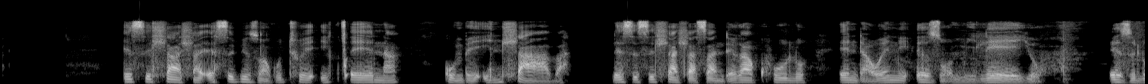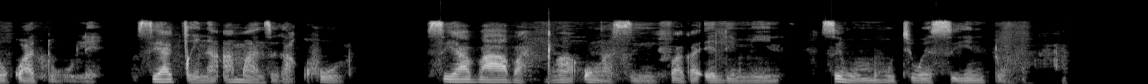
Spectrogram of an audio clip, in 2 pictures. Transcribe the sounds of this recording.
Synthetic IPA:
isiɬaɬaʔesiβizwaɣutʰwɛʔiǀɛna | ɣumbʱɛʔint͡ɬaβa | lesisiɬaɬasandʱɛɣakʰulu | ɛndʱa̰weniʔɛzomilɛjɔ | eziluɡ̥ʱwad̥ʱuːlɛ | sijaɡ͡ǀʱina̰ʔamand͡zʱiɣa̰kʰuːlu | sijaβaβaŋ͡ǁaʔɔŋasijifaɣaʔelimini | siŋumutʰiwesiːntʼu

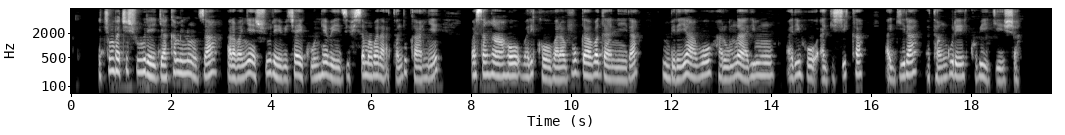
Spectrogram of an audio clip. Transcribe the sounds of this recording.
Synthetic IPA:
it͡ʃuːmbat͡ʃiʃuɾe̞ɾɟaːkaminuːzahaɾaβaɲe̞ːʃuːɾe̞βit͡ʃaje̞kuːn̥he̞βe̞zifi̥samaβaɾaːtaːndukʰaɲe̞ | βasaŋ̥aːɦo̞βaɾikʰo̞βaɾavuɡaβaɡaːniːɾa | imbe̞ɾe̞jaːβo̞haɾuːmŋaːɾimu | a̰ɾiho̞aɟiʃikʰa̰ː | ɡiɾaːtaːŋɡuɾe̞kuβiɡiːʃa

